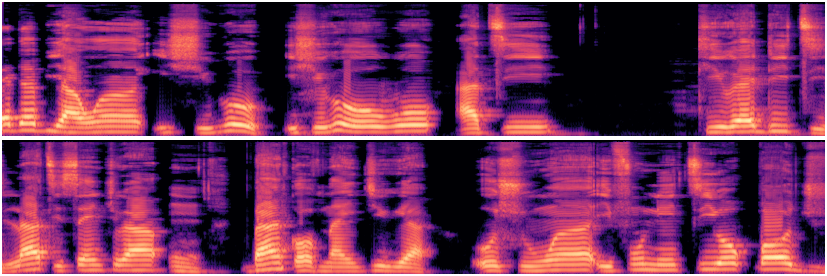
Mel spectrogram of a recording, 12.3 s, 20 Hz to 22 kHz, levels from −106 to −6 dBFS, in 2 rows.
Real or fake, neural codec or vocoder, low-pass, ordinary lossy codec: real; none; none; none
